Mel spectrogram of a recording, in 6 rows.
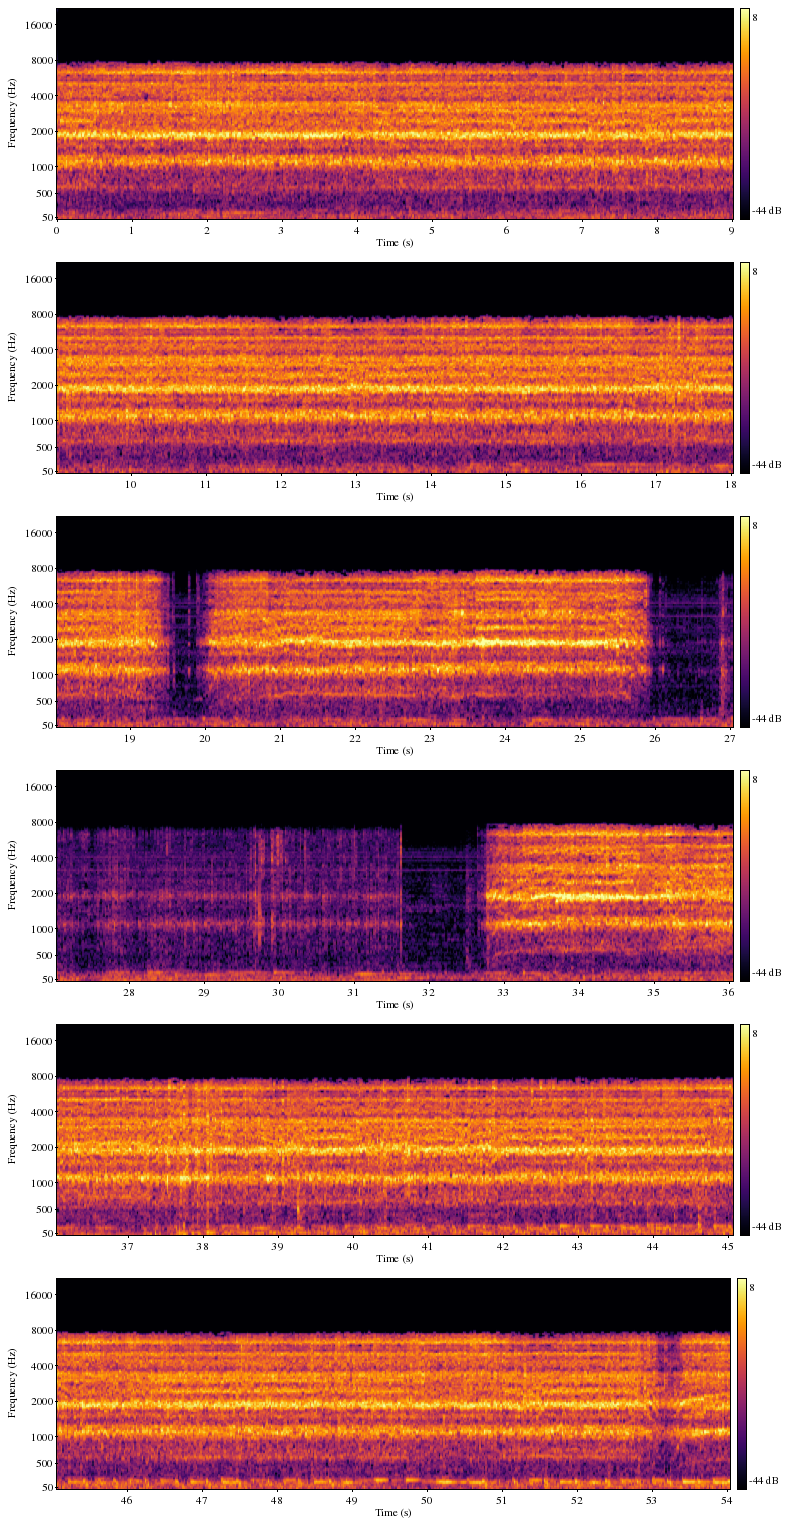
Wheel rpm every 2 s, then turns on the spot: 160, 160, 160, 160, 160, 160, 160, 160, 160, 120, 130, 160, 140, 20, 20, 20, 60, 160, 160, 160, 160, 160, 160, 160, 160, 160, 130.
26-32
